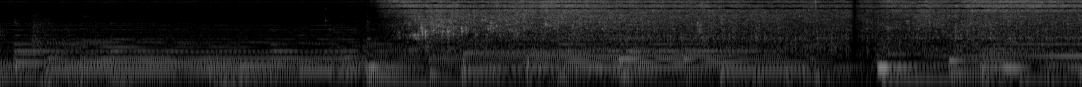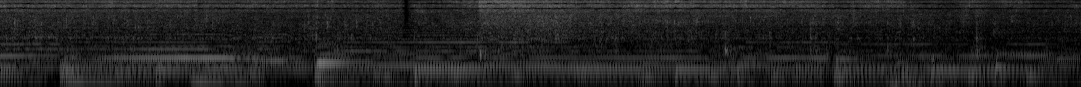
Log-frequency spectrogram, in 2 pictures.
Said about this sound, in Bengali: টাকি মাছটাকে এখন তেলে ভেজে নিব আর টাকি মাছ কিন্তু গরম গরম অবস্থায় ভাজ মানে কাটা ভাজতে হয়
